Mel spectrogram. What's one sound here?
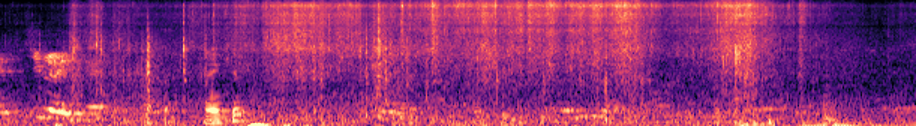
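A plastic bag crinkles as it is handed over.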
